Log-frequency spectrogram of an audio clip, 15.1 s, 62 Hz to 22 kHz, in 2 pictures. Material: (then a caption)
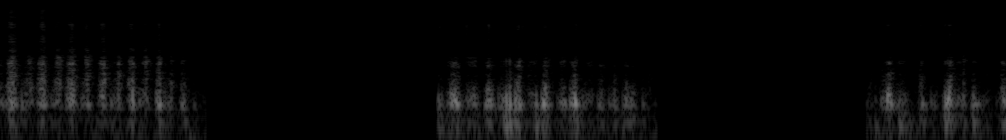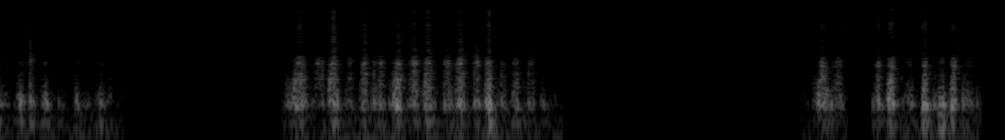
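Cardboard. A coin held in the fingers scratches the latex panel of a thin, flat, printed cardboard £1 million National Lottery "Bank The Cash" scratch card, revealing numbers. Quick, steady, raspy scraping strokes come in bursts of a second or two, separated by silent pauses.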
